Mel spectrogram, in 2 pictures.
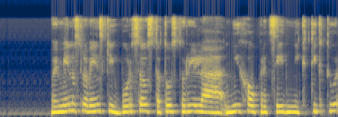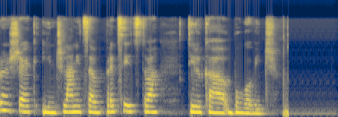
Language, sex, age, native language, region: Slovenian, female, 18-29, Slovenian, Central Slovenia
